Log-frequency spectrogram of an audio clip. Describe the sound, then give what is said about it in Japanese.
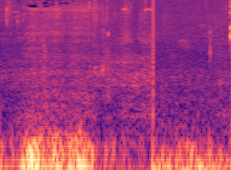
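Muffled footsteps crunch along outdoors at a walking pace, picked up by a microphone held in front of the speaker's face, one sharper step standing out midway, over a steady low rumble of wind buffeting the microphone. No one speaks. “あ思ったよりはなんかわざと音立てなくてもこの顔の前にマイク持ってる状態で、まあ、今も足音とか聞こえてるよね聞いてる人はわかると思うけど”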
